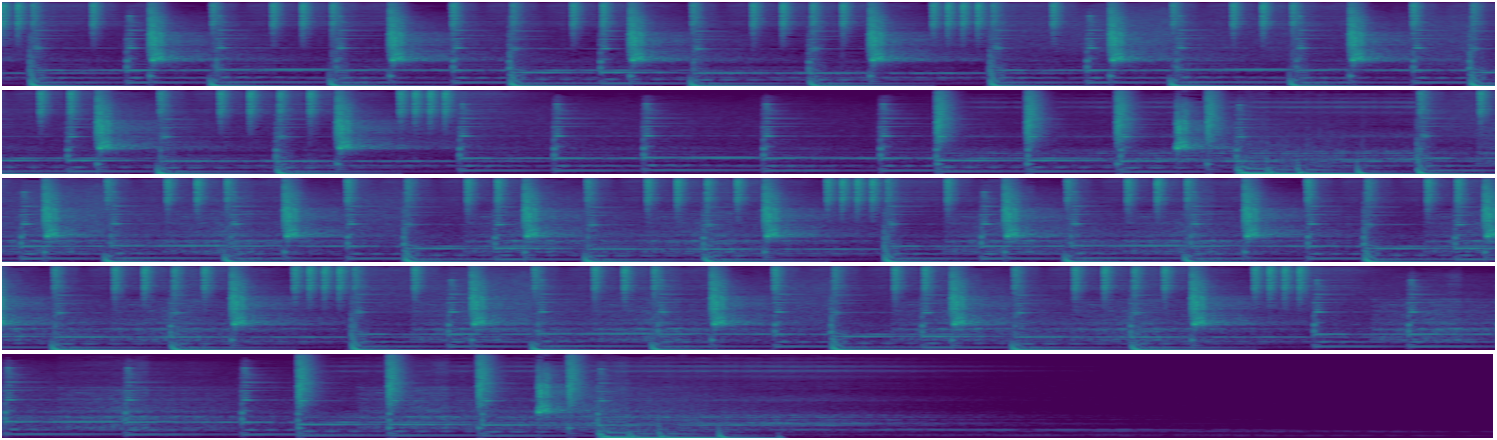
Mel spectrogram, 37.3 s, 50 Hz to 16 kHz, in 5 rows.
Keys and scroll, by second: 3.9 ctrl+c, 4.9 Tab, 7.7 ctrl+b, 7.9 ., 8.0 0, 8.2 5, 8.3 Return, 10.9-11.3 typing, 11.6 Return, 12.8 x, 13.2 ctrl+v, 22.1-25.5 typing, 27.4 s, 27.6 g, 35.0 Tab.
